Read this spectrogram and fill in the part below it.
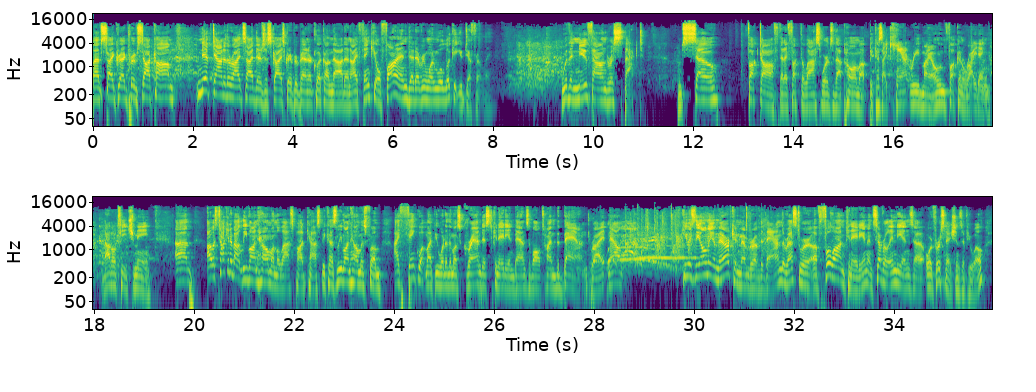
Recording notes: Proopcasting live from The Carleton in Halifax, Nova Scotia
